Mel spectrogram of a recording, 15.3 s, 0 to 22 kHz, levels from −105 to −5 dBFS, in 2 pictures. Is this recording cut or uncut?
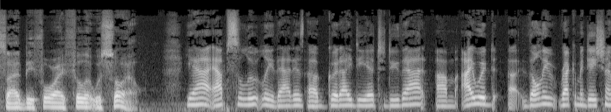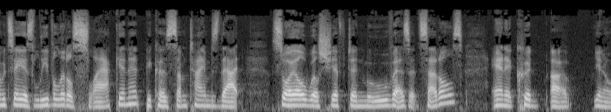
cut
